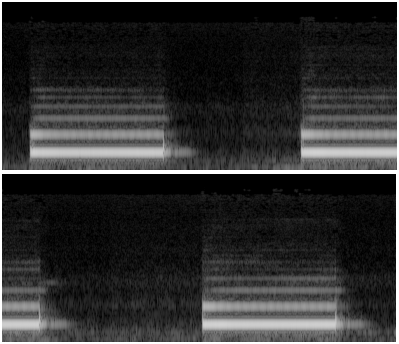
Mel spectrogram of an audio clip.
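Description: A telephone ringback tone repeats three times, each steady electronic beep lasting about a second with equal pauses between, clear and close with no voices.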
